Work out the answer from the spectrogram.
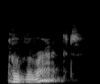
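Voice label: "overact", British English; pronunciations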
